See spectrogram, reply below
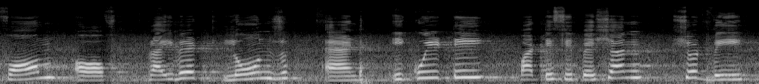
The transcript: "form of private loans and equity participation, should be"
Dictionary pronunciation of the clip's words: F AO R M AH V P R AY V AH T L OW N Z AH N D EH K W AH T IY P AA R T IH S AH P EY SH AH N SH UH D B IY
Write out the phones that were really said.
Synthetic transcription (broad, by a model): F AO R M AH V P R AY V AH T L OW N Z AH N D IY K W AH T IY P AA R T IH S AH P EY SH AH N SH UH D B IY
